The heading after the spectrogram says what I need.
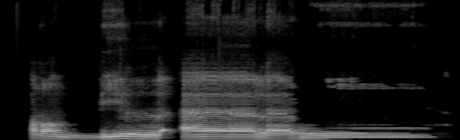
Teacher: pada kata al-alamin, ini huruf ainnya harus jelas. Jangan diubah menjadi hamzah.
